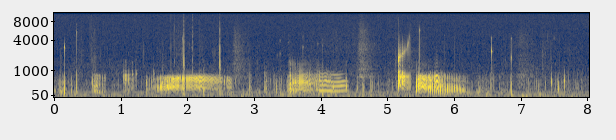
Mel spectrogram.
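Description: Repeated low gurgling rumbles and squeaky bubbling from the belly, some long and drawn out, between quiet gaps: stomach rumbling from gas and fluid moving.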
